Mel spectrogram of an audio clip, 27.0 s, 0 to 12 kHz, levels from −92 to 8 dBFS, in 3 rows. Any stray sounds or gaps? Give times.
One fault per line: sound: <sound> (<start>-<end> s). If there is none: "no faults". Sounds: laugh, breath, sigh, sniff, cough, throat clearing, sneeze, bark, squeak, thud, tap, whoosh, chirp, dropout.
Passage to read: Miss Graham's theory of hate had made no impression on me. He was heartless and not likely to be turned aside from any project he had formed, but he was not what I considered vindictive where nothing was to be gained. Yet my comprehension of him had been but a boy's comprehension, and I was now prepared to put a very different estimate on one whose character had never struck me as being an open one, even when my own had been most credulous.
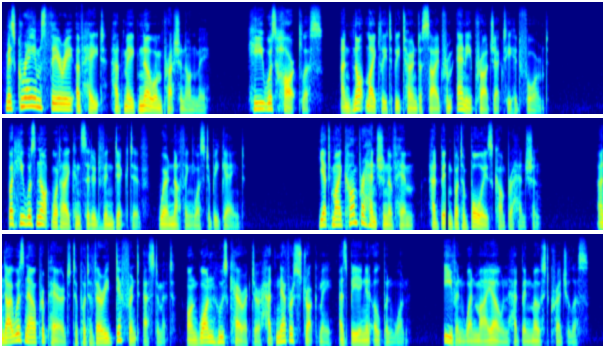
sound: dropout (15.7-15.7 s)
